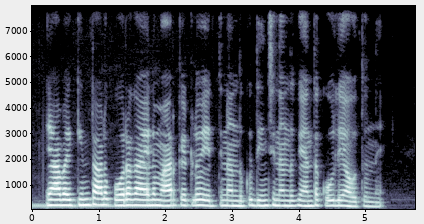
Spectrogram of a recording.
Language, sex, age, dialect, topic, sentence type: Telugu, female, 18-24, Central/Coastal, agriculture, question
